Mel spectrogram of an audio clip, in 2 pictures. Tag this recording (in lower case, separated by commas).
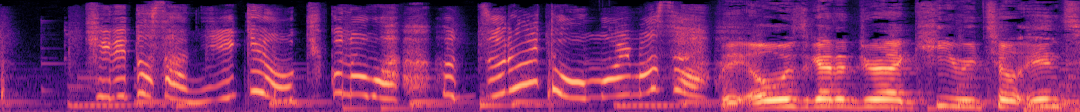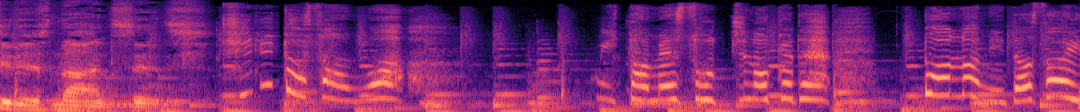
music, inside a large room or hall, speech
